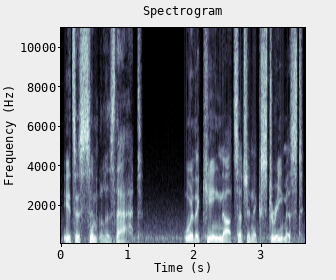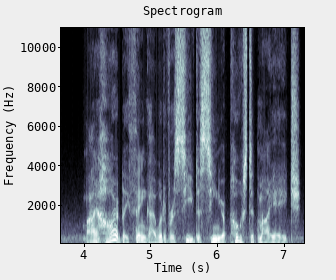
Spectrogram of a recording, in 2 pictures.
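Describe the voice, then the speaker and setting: A smug royal mage for a fantasy game. His low voice swings widely in pitch with a creaky edge, and he argues his case with practised diplomacy. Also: wildly swooping pitch, normal speed, fairly bright tone, a little hiss or hum, full character voice. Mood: smug, airy. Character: smug, pragmatic male royal chief mage and university president. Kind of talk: dramatic video game voice acting.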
